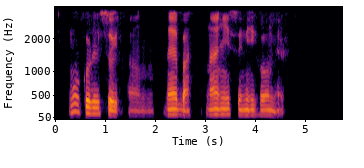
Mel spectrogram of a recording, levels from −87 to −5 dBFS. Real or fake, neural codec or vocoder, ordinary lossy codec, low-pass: real; none; none; 3.6 kHz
